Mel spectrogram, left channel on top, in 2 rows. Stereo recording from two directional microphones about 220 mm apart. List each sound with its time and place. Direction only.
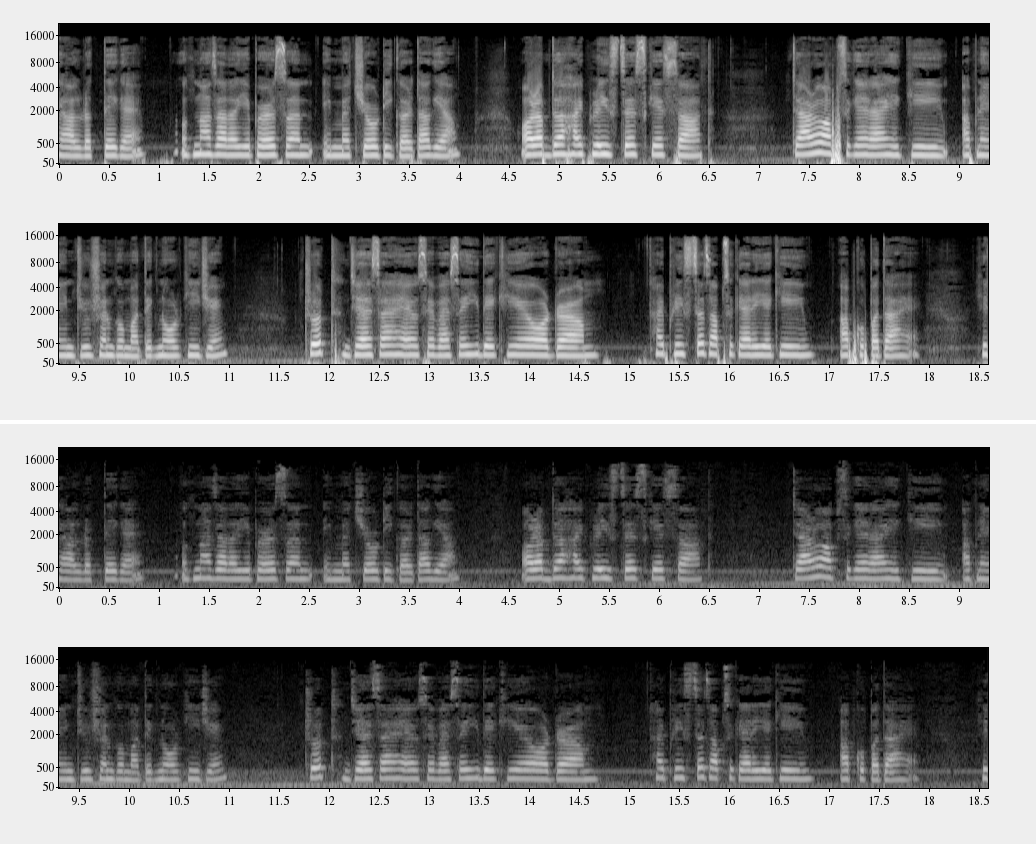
0.0 s a woman's voice: 40° left (ahead or behind)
